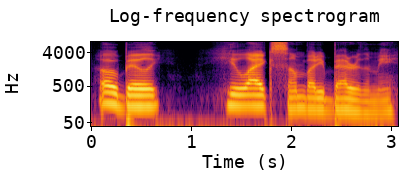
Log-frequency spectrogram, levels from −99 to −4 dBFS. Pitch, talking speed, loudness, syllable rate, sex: 130 Hz, 135 wpm, -17 LUFS, 5.7 syllables/s, male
